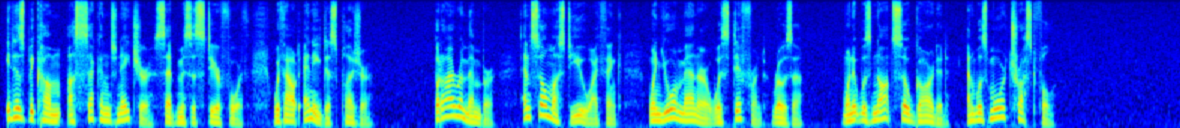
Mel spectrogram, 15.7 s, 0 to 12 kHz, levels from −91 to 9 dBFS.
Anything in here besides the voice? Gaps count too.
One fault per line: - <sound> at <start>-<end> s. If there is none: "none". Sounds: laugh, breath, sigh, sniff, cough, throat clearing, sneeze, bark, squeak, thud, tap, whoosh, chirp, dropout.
none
